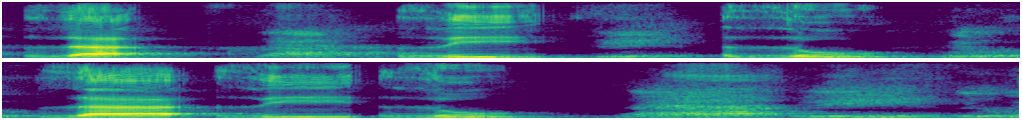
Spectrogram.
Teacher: Pastikan ujung lidah ke ujung gigi seri atas. Suaranya mengalir, bukan nafas. Ya, bukan udara tapi suara bunyi. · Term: huruf zal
